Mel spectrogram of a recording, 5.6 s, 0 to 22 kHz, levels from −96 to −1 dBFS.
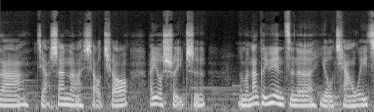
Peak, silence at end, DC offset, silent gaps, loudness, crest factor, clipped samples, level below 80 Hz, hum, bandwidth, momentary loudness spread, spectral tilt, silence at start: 0 dBFS; 0 s; under 0.1%; none; -15 LUFS; 16 dB; under 0.1%; -46 dBFS; none; 16 kHz; 10 LU; -3.5 dB/octave; 0 s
